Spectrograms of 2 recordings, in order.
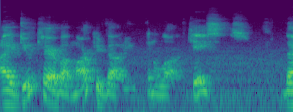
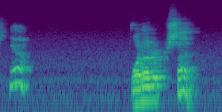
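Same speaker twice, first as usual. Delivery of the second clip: put-on earnest, dead-serious, raised lively pitch; 5 semitones higher than usual. Retelling his own past reply to the man questioning him, in a serious deadpan tone. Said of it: "That tone of voice".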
